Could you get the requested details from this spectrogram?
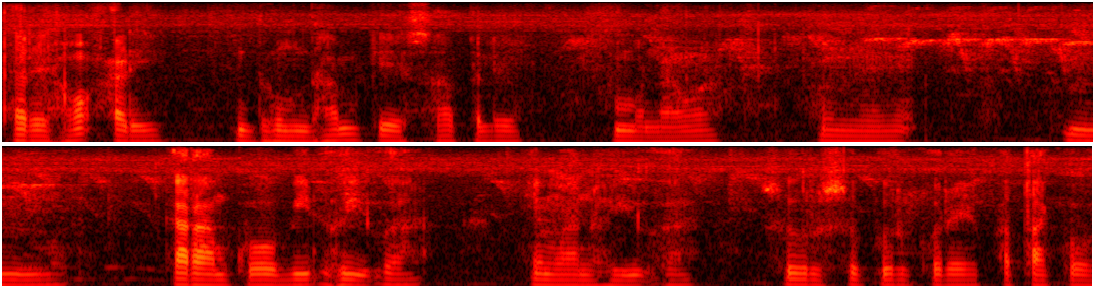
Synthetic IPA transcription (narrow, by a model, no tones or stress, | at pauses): ɛɾɛɦɔ̃ʔaɽi | d̪ʱumd̪ʱamkɛsat̪ʰlɛ | manawa | nɛ | kaɾamkɔbit̪̚ˀɦujuʔa | ɛmanɦujuʔa | suɾsukuɾkɔɾɛpat̪akɔ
